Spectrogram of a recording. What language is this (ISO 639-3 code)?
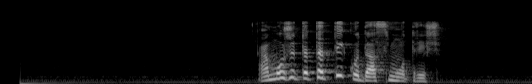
rus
